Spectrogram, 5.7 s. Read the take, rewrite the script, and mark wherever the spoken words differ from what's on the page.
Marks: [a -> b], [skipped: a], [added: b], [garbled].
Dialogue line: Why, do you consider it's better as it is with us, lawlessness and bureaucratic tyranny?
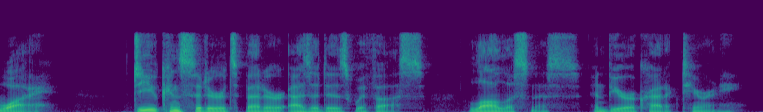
Why, do you consider it's better as it is with us, lawlessness and bureaucratic tyranny?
